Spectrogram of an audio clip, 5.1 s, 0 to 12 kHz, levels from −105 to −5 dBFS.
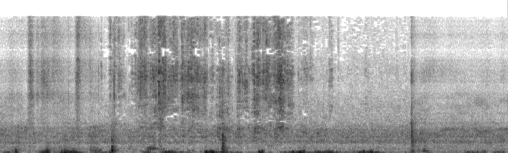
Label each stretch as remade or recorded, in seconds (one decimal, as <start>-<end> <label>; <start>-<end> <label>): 0.0-1.0 remade; 1.0-4.1 recorded; 4.1-5.1 remade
